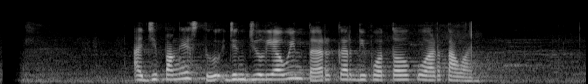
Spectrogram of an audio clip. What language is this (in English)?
Sundanese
